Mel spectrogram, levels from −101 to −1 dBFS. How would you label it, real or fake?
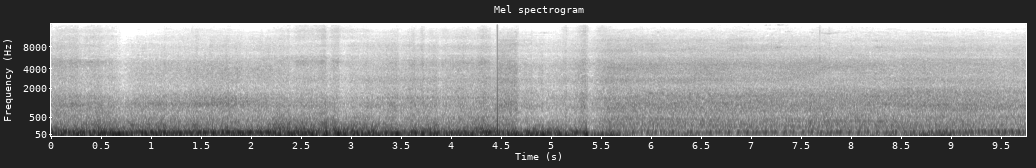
real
